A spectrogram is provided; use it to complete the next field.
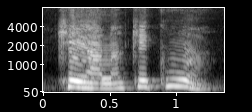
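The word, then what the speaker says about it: Kealakekua: Keala Kekua.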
